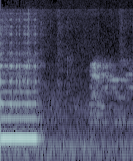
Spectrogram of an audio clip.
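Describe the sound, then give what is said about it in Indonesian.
A phone call connects over WhatsApp: a steady electronic tone cuts off sharply, and a fainter, higher beep follows after a short pause. “terus terus ini kita mencoba tersambung langsung sama teman kita nih”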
